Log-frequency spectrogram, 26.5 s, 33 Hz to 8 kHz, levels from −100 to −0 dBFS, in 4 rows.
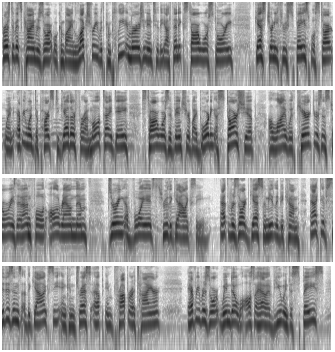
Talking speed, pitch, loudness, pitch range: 185 wpm, 185 Hz, -22 LUFS, 175-205 Hz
